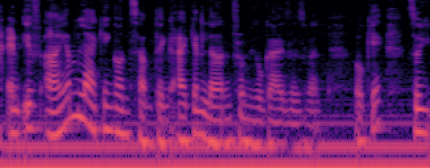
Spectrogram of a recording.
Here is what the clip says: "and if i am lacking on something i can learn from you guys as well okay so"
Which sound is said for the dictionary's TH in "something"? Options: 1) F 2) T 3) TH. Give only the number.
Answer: 2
